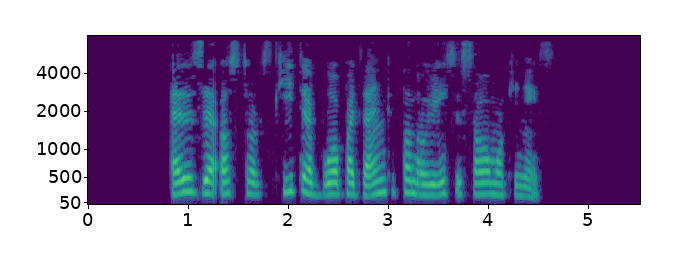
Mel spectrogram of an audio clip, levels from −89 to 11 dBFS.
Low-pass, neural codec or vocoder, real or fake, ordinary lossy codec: 7.2 kHz; vocoder, 44.1 kHz, 80 mel bands, Vocos; fake; MP3, 32 kbps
